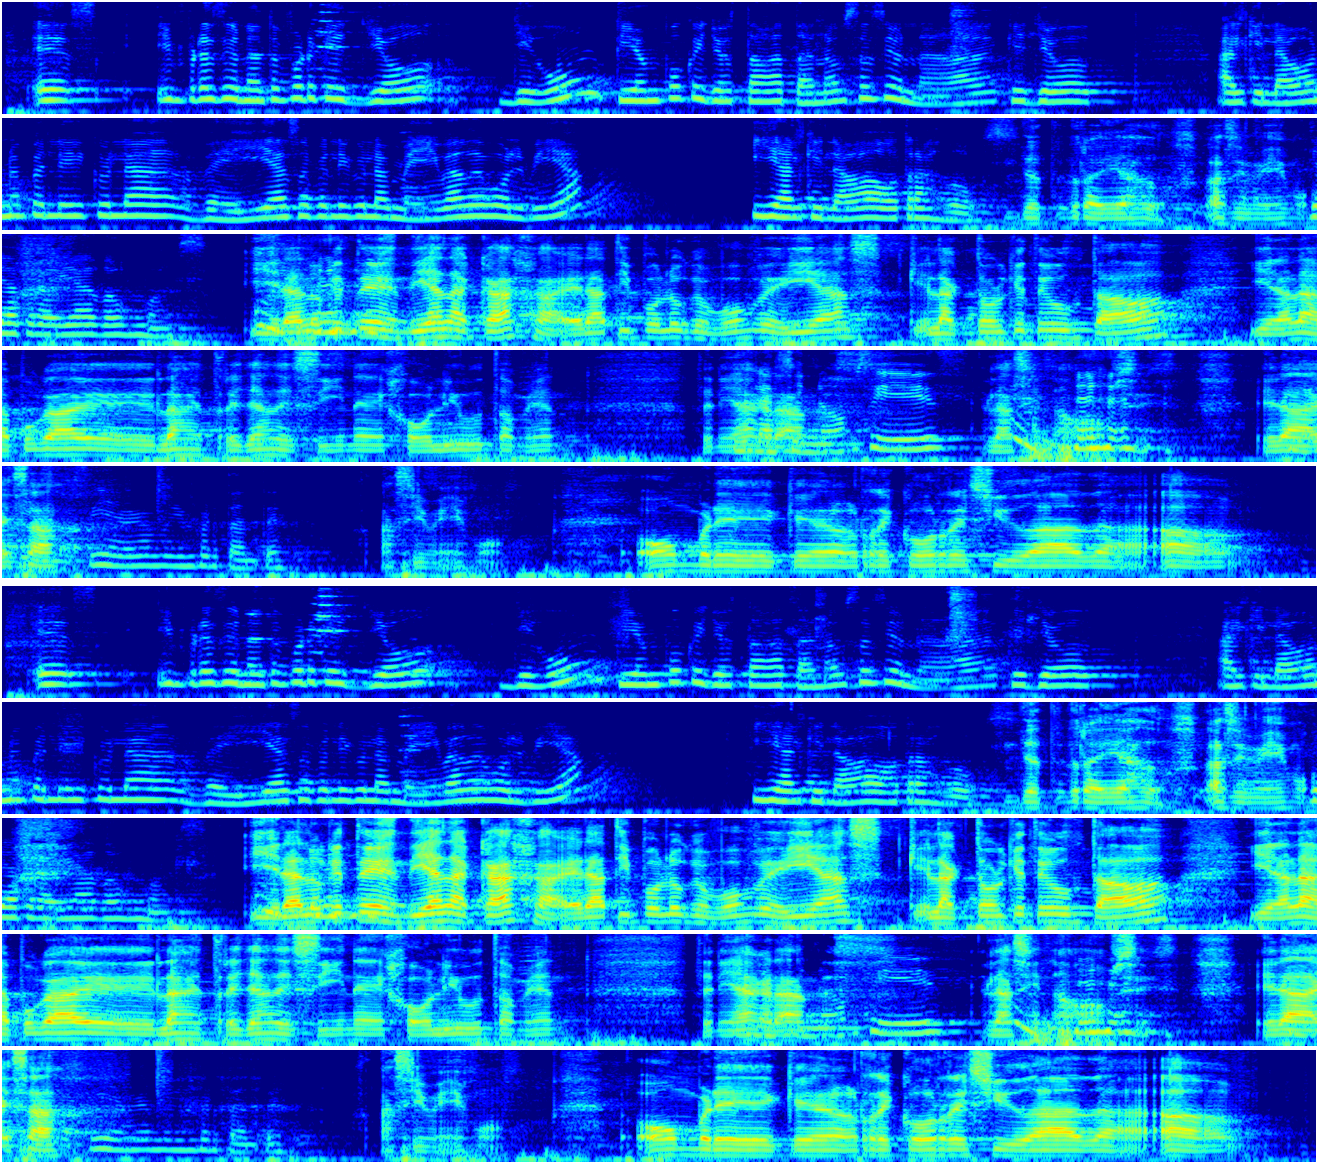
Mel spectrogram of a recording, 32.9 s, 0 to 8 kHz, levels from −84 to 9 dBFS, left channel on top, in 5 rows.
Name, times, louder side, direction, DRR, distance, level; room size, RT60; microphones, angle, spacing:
voice 1, 0.1-0.5 0.8-2.2 2.5-5.5 6.1-9.5 10.3-11.6 13.1-14.1 14.4-15.0 23.4-24.5 24.8-25.5 26.1-27.7 29.2-29.5, left 2 dB, 70° left, 1.5 m, -39 dB
voice 2, 11.7-13.4 14.4-23.7 24.6-25.4 25.7-26.7 28.2-28.8 29.1-32.5, right 5 dB, 60° right, 1.1 m, -29 dB
25.0 x 24.0 x 8.8 m
head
